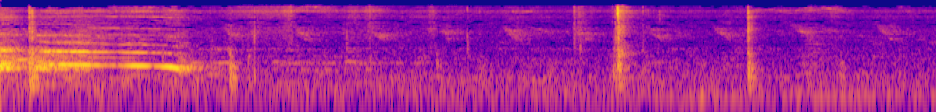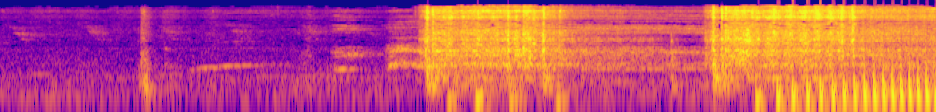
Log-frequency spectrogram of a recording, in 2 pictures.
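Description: A metal kick-start lever clicks and clanks.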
